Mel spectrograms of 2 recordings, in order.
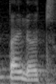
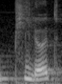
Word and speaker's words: PILOT: mission scientifique qui s'appelle PILOT, ou PILOT pour ceux qui préfèrent le prononcer à la française.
